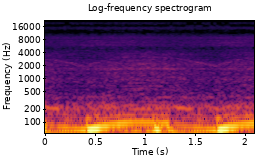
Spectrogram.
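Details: 2001 BMW E46 330Ci, warm, MAF unplugged: revs rise and fall unprompted about every 1.5 s. Also won't pass 3000 rpm, has little power, and the cats run red hot; owner suspects fuel or oil getting in. Surging idle.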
